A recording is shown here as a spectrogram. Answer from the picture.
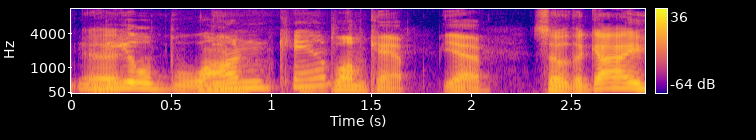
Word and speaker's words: Neil Blomkamp: Neil Blomkamp.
